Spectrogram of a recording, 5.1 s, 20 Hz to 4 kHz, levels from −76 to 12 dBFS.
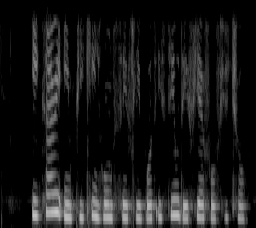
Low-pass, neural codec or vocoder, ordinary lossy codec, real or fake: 3.6 kHz; none; Opus, 64 kbps; real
